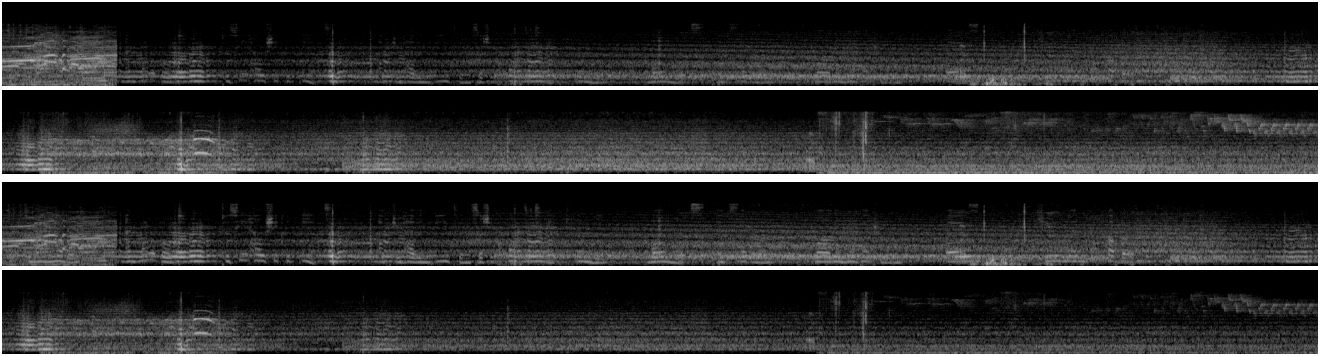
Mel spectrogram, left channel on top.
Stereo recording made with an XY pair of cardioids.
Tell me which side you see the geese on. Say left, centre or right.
left.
